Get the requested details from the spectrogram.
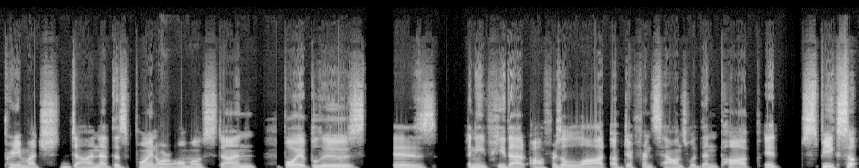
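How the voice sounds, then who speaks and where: A young Canadian singer-songwriter whose first language is Urdu rambles casually through an interview chat, full of fillers. His mid-range voice is a bit bright, clear, and resonant, with no room sound.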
